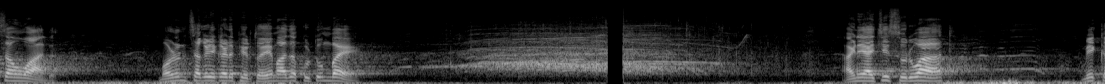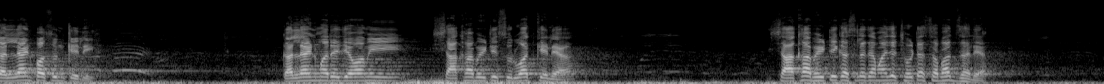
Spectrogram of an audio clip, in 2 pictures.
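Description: A middle-aged man speaks forcefully into a microphone over loudspeakers.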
